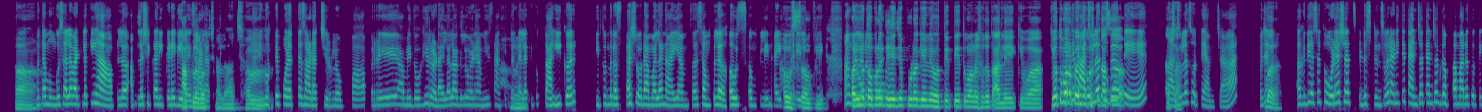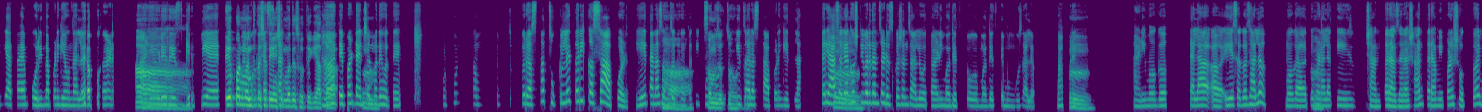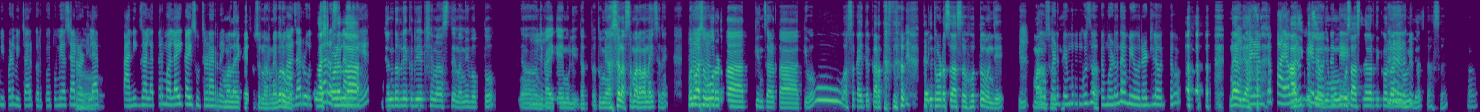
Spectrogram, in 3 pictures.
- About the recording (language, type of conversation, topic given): Marathi, podcast, प्रवासात कधी हरवल्याचा अनुभव सांगशील का?
- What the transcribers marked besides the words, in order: other noise; put-on voice: "बाप रे! आम्ही दोघी रडायला लागलो"; stressed: "बाप रे!"; laughing while speaking: "इथून रस्ता शोध, आम्हाला नाही … ट्रेलची, आम्हाला नकोय"; other background noise; laughing while speaking: "घेऊन आलोय आपण"; in English: "रिस्क"; lip trill; unintelligible speech; tapping; in English: "पॅनिक"; in English: "रिएक्शन"; laughing while speaking: "तुम्ही असाल असं मला मानायचं नाही"; anticipating: "हां, हां"; put-on voice: "उ"; chuckle; joyful: "अहो पण ते मुंगस होतं, म्हणून आम्ही ओरडलो होतो"; laugh; laughing while speaking: "नाही म्हणजे"; joyful: "आणि आमच्या पायावरून गेलं होतं ते"; chuckle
